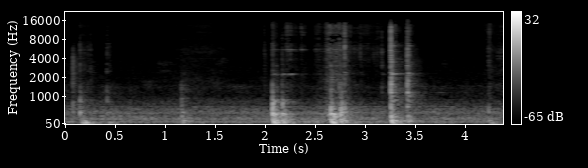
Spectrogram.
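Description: A handful of short clicks and knocks of a plastic measuring cup and utensils while a cup of self-rising flour is scooped out, the loudest coming in the second half.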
